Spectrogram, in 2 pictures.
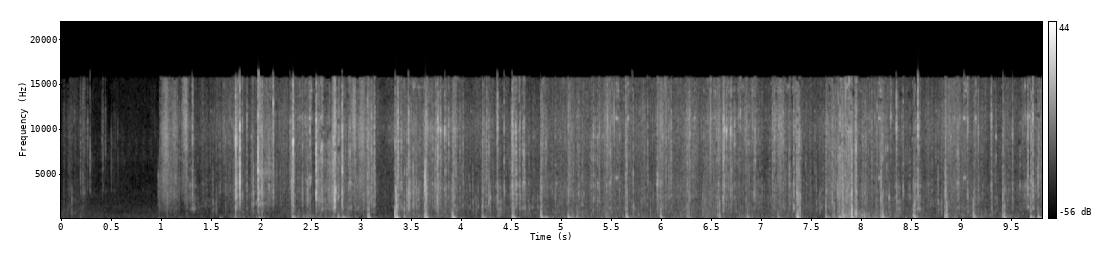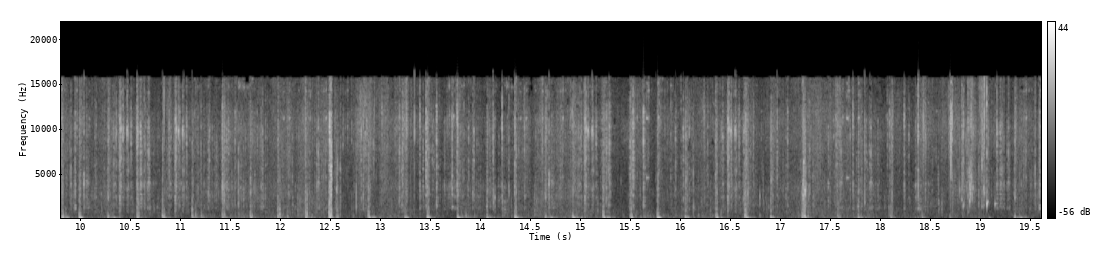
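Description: Footsteps crunch steadily on sand and gravel.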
